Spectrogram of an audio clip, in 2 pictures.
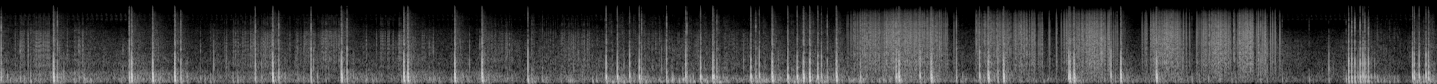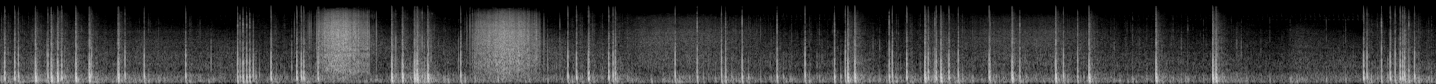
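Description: A 139-shot mixed-calibre firework battery (cake) firing continuously: rapid launch thumps and bursts one after another, with two longer stretches of dense noise about eight and eighteen seconds in.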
